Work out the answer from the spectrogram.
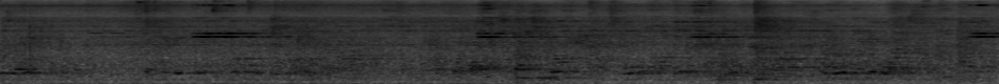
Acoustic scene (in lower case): subway station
